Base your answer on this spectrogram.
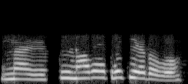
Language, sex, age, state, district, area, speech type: Odia, female, 60+, Odisha, Angul, rural, conversation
